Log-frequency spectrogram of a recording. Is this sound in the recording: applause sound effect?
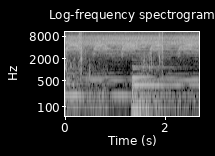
no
